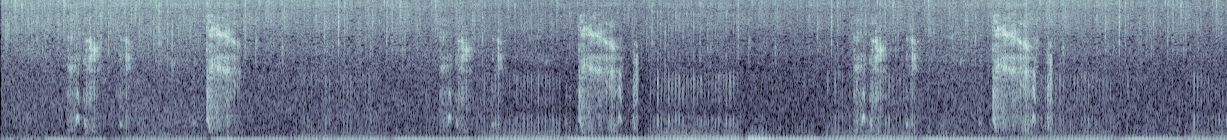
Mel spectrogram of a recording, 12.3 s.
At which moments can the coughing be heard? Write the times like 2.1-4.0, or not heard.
0.7-2.4, 4.3-6.4, 8.5-10.6.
